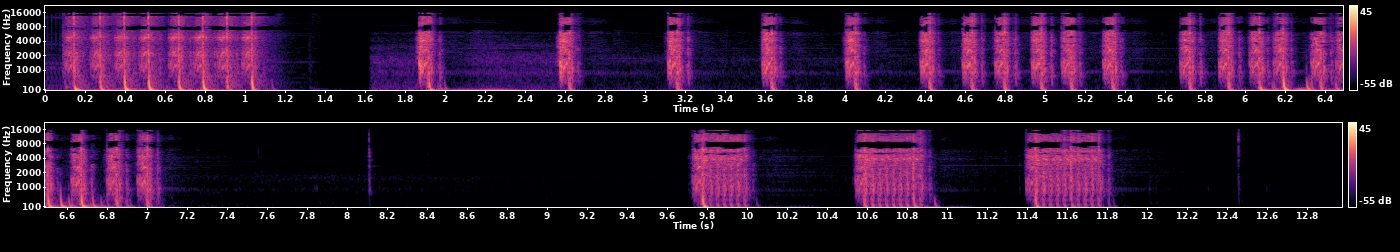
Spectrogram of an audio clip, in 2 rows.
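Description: Custom airsoft electric rifle with a 30k motor, 13:1 gears and an M120 spring firing: a fast full-auto burst, then single shots in quicker and quicker succession running into another burst. After a pause of about two seconds, three short bursts near the end.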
